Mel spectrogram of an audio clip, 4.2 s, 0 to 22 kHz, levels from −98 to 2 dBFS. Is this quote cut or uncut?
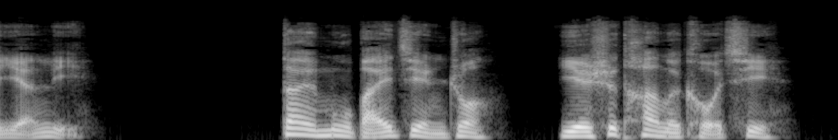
cut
